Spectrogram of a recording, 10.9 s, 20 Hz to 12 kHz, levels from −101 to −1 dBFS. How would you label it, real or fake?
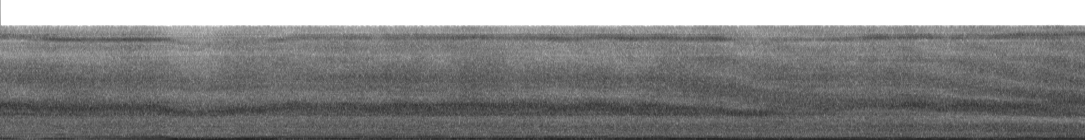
fake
